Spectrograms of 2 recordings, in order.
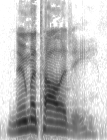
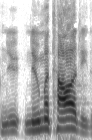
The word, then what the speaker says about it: Pneumatology: Pneumatology. Silent P. Danny knows that because he's a construction man. He has pneumatic drills. P-N-E-U-M-A. Pneumatic. Pneumatic. P is silent. Pneumatic drills. Pneumatology.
